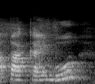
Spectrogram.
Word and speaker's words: Pacaembu: Então vamos lá, Pacaembu, qual é a sílaba que se sobressai? Evidentemente a última, o bu, não é?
